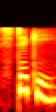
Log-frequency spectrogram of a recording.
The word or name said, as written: sticky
